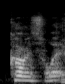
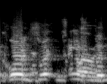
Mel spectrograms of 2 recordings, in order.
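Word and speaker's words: Corenswet: David Corn Sweat.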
